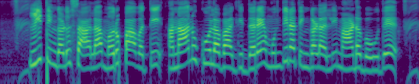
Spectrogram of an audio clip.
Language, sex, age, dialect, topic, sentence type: Kannada, female, 18-24, Mysore Kannada, banking, question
